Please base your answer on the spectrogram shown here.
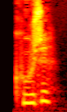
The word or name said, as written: kusse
